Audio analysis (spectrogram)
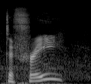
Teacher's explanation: Pronounced De Vries as Fries, but the S voiceless.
